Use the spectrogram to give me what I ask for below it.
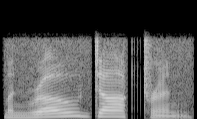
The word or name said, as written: Monroe Doctrine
